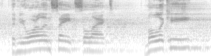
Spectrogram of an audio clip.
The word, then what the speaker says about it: Moliki: Moliki. So I was saying Moliki. So it's Moliki on the E? Yep. Moliki.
